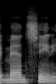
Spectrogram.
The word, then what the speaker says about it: Mancini: Uh here we would say Mancini. It's spelled like Mancini, the orchestra directory.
